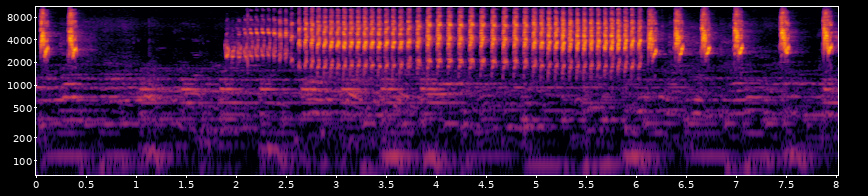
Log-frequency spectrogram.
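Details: Energetic, nonstop song of a long-tailed shrike playing with notes: a few isolated sharp chips, then a rapid rattling trill held for about three seconds, ending in spaced clipped notes against a constant low droning hum.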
